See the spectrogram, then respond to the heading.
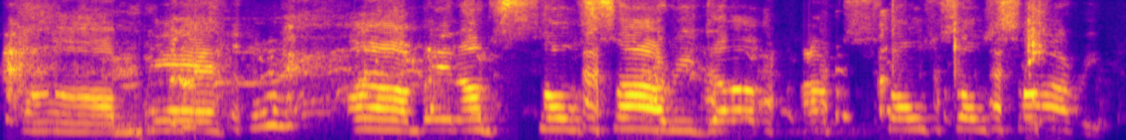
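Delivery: earnest, very slow speech. Retelling how the prank victim apologized, imitating an intense apology. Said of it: "he was almost intense".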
